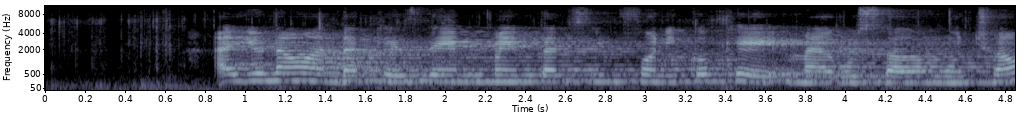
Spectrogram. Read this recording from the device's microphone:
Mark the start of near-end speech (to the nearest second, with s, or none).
1 s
